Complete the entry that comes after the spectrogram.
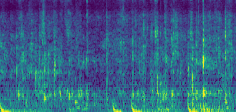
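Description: Cornstarch is stirred into a batter of eggs and sugar, a run of soft, wet scraping and sloshing strokes in a quick, even rhythm, heard close with no voices.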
